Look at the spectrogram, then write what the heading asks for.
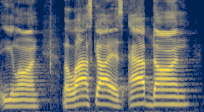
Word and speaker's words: Abdon: the last guy is abdon technically his name is pronounced with a V of Don he is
